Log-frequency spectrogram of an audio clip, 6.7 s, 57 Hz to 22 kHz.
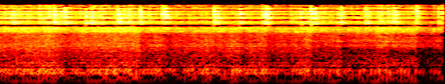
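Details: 1994 Honda Magna V4 motorcycle idling with an uneven metallic ticking rattle from a broken front cam chain tensioner.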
